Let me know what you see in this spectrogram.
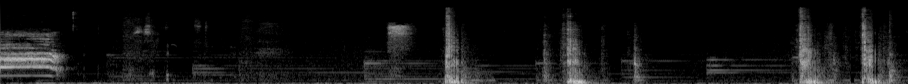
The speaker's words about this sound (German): Ja, du kriegst die Tür wortwörtlich nicht zu.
